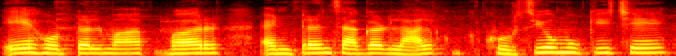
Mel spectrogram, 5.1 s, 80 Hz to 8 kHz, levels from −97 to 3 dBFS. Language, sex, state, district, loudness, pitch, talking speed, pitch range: Gujarati, female, Gujarat, Valsad, -17 LUFS, 190 Hz, 120 wpm, 180-200 Hz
